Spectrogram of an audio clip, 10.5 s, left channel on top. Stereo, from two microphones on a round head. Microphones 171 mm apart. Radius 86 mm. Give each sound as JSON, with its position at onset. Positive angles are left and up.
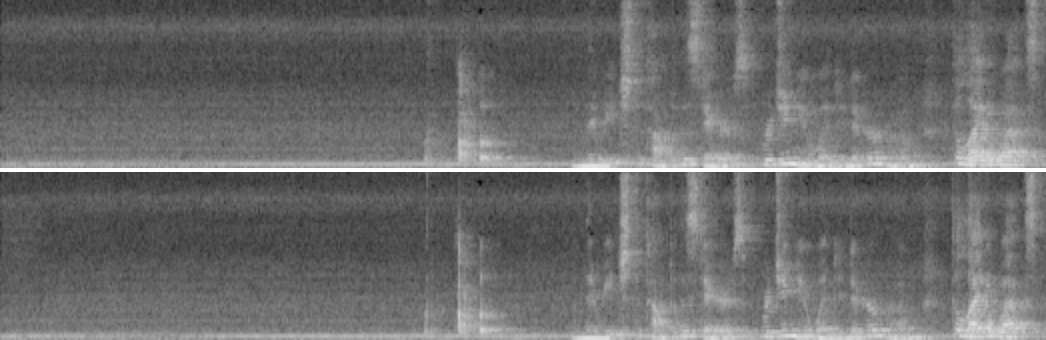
{"t": 4.2, "sound": "crushing", "side_deg": -65, "distance_m": 2.5}
{"t": 5.7, "sound": "a woman speaking", "side_deg": -55, "distance_m": 3.0}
